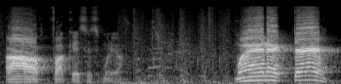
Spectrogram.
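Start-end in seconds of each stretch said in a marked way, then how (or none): 2.3-3.3 shouted taunt. Real, not acted. Shouting at enemies while shooting.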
